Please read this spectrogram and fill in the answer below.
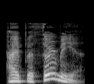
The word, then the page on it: hyperthermia: British English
